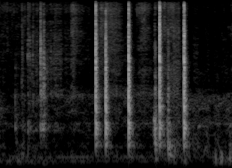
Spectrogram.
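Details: Lada Priora front right strut tower, with climate unit moved aside: sharp irregular crunches and creaks as the panel flexes at a visible crack, the source of the knocking and grinding; later repaired by welding.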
